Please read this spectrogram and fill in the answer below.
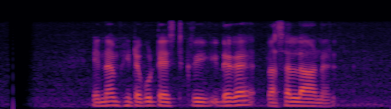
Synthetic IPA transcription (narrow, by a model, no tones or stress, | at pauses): enːamɦiʈɐpuʈesʈkɾiːkɖɐɡɐɾɐsɐlːaːnɐl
